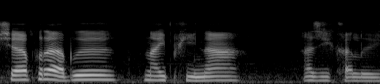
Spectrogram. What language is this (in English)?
Bodo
